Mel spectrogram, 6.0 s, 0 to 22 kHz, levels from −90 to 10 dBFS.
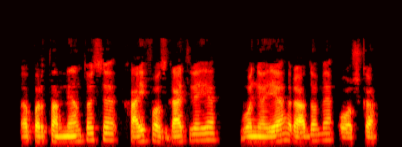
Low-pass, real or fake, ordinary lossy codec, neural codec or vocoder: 9.9 kHz; real; MP3, 32 kbps; none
